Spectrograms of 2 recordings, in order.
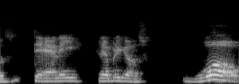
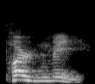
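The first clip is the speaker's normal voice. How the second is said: rough, gruff-sounding tough-guy voice. Retelling what someone right over his shoulder said to him, in a gruff voice. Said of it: "in a gruff voice".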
